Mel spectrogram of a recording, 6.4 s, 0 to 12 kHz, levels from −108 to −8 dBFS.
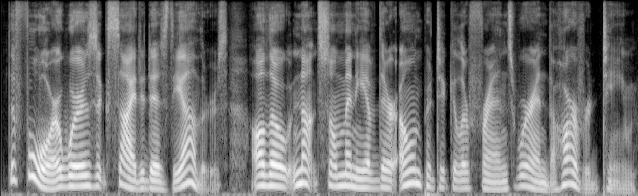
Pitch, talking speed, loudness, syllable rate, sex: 160 Hz, 205 wpm, -18 LUFS, 5.5 syllables/s, female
